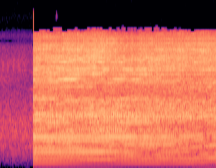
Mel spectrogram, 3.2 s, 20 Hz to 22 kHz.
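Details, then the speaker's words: Speedfight 50cc two-stroke moped after starter relay, exhaust, carb and variator roller fixes, ridden up and down at about 50 mph, pulling hills well: sharp buzzing note jumps to high revs and holds steady, no misfire or rattle; normal running. "so guys there you go cook what up-and-down does 50 mile-an-hour pulls up Hills does really well"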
